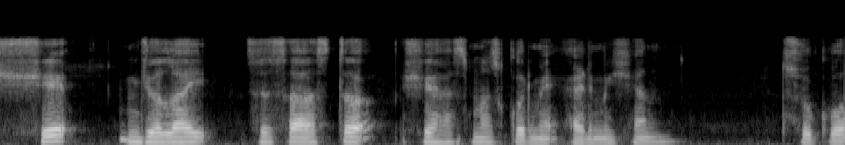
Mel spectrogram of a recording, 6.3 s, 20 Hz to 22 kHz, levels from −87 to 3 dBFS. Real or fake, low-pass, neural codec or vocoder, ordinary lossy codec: fake; 7.2 kHz; codec, 16 kHz, 8 kbps, FreqCodec, smaller model; none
